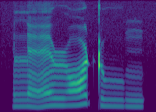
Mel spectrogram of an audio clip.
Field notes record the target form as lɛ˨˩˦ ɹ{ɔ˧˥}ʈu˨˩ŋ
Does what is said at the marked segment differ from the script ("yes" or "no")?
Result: no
